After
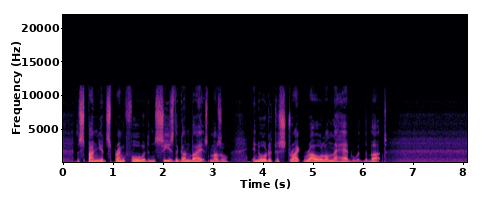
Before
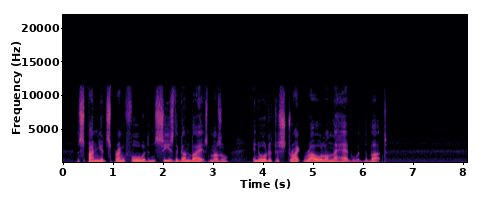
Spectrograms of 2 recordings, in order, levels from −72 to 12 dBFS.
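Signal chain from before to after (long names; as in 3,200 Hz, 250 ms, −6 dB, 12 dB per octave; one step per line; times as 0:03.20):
upward compression, threshold −28 dBFS
level +3 dB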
